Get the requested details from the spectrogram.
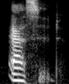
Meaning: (adjective) 1. Sour, sharp, or biting to the taste; tart; having the taste of vinegar 2. Sour-tempered 3. Of or pertaining to an acid; acidic
- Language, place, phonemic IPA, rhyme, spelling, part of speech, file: English, California, /ˈæsɪd/, -æsɪd, acid, adjective / noun, En-us-acid.ogg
